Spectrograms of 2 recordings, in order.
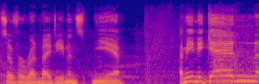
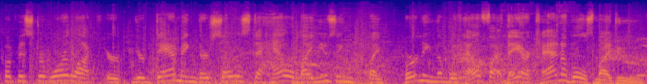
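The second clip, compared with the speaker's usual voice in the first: a higher, mock-indignant character voice; lightly voiced character; 9 semitones higher than usual. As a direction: play a scandalized companion, lightly. Voicing a dialogue between characters.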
